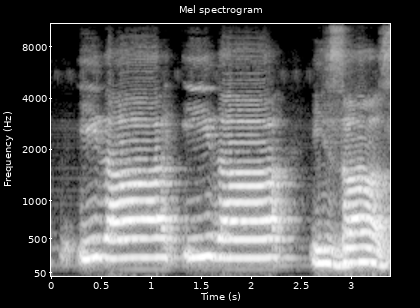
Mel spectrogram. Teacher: ذال نرم حروف میں سے ہے، زبان کے لوگ اوپر والے دانتوں کی نوک کے ساتھ اذا زا سیٹی کی آواز نہ ہو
